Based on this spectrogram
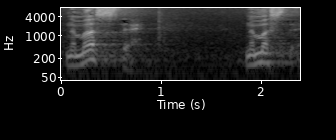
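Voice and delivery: Namaste as "nuh-MUS-theh", middle syllable stressed; correct pronunciation. Shown as a demonstration. Speaker practising before the congregation, careful middle-stressed Namaste. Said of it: "So the word is correctly pronounced".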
